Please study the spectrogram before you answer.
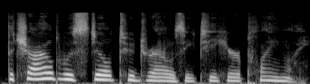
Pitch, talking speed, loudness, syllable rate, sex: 190 Hz, 175 wpm, -16 LUFS, 3.8 syllables/s, female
